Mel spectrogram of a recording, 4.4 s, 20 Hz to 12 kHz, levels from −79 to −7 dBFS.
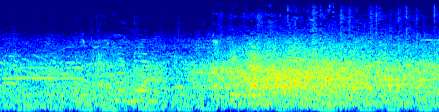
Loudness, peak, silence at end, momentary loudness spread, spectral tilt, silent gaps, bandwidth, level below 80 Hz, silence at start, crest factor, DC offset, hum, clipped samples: -30 LUFS; -14 dBFS; 0 s; 10 LU; -4 dB/octave; none; 11.5 kHz; -66 dBFS; 0 s; 18 dB; under 0.1%; none; under 0.1%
